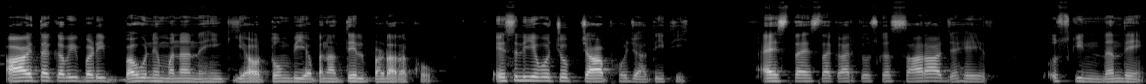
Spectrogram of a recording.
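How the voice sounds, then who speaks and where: A male storyteller narrating a family drama in a steady, even manner. His voice is gravelly yet smooth and resonant, sitting at a middle pitch.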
